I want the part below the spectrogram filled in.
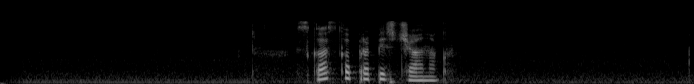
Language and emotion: Russian, neutral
